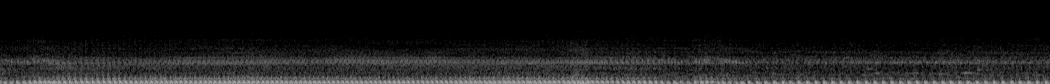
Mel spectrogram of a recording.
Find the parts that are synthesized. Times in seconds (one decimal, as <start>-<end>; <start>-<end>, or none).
5.3-7.9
